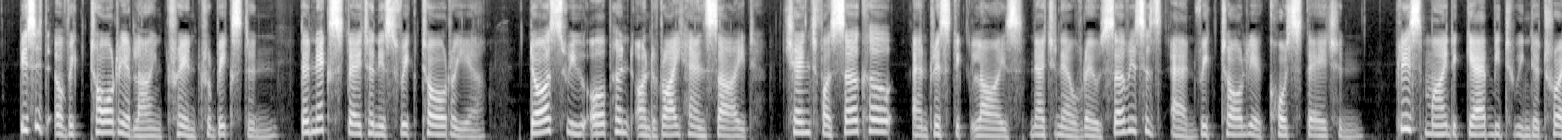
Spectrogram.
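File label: Thai English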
